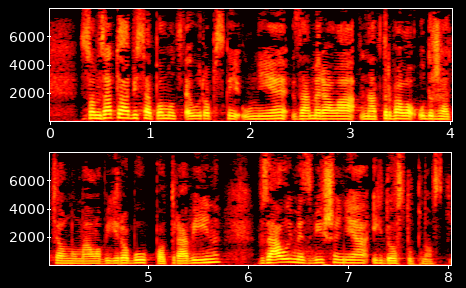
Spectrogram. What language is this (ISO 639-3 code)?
slk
